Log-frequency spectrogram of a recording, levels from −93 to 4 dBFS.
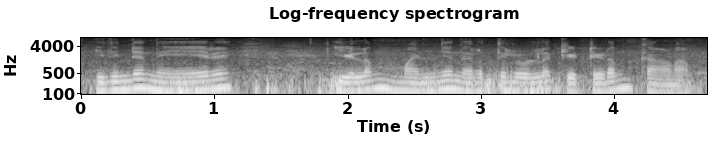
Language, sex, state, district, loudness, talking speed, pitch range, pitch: Malayalam, male, Kerala, Kollam, -14 LUFS, 90 wpm, 115-135 Hz, 125 Hz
